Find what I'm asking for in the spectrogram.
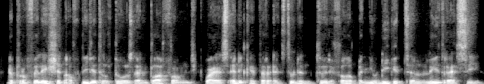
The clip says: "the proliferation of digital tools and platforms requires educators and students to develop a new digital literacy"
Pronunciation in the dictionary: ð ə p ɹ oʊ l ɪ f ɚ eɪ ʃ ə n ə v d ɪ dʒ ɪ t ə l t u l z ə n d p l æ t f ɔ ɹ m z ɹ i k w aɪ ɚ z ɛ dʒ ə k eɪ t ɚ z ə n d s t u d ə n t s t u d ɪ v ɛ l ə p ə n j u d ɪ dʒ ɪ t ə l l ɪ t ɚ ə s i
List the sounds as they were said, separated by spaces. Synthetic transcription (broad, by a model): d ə p ɹ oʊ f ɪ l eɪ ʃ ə n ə f d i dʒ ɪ t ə l t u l s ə n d p l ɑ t f ɔ ɹ m ɹ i k w aɪ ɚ s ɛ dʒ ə k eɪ t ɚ ə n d s t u d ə n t t u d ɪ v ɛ l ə p ə n j u d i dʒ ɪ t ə l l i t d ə s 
